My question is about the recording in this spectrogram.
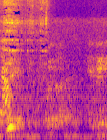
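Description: Mustard seeds dropping into oil in a nonstick pan, a faint, even patter and light sizzle after a short spoken word.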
